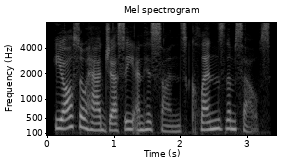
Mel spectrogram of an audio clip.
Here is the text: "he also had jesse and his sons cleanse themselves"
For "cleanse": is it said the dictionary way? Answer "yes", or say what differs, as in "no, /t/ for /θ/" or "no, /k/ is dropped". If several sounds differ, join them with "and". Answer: yes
